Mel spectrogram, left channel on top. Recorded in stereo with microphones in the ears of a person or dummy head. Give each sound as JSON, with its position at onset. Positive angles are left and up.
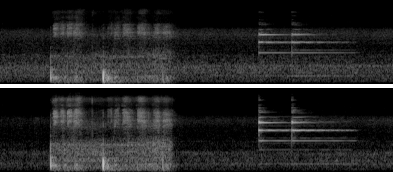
{"t": 0.5, "sound": "writing", "side_deg": -50, "distance_m": 0.8}
{"t": 2.6, "sound": "a bell", "side_deg": -20, "distance_m": 1.0}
